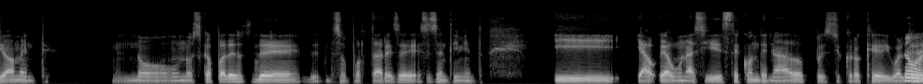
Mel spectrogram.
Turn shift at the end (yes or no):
yes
